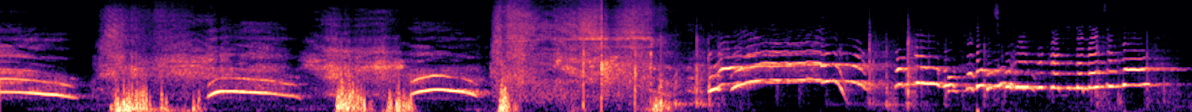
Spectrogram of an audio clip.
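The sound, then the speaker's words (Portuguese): A voice imitates a wolf blowing hard to knock a house down, with a few loud, breathy gusts of blowing set between voiced, tonal sounds. “Senão eu vou soprar. Pode soprar, que você vai conseguir. vou soprar até essa casa cair, pois com a minha fome está de arrepiar.”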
